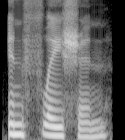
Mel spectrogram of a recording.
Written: FIFE

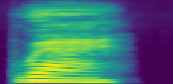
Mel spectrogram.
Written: SQUARE

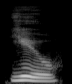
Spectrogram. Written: YOU

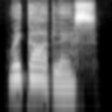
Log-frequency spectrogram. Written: KIT

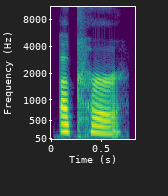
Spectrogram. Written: SCHWA

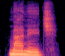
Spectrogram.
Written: TRAP

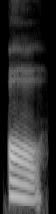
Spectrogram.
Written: THOUGHT

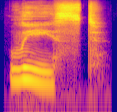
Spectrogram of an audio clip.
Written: FLEECE

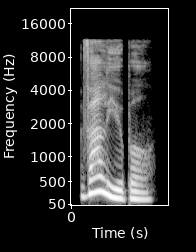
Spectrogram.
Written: VERVE

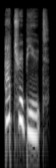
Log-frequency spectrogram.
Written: RAW

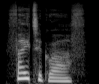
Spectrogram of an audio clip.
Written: GIG

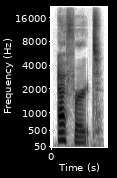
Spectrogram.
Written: SCHWA

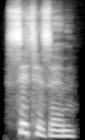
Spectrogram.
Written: KIT

